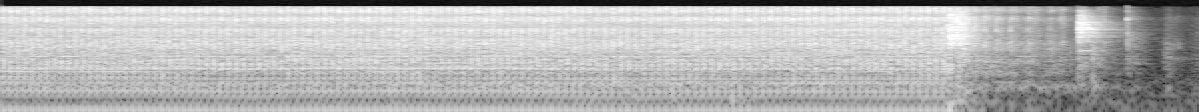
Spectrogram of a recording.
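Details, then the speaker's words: Homemade compressed-air engine in a vise, throttled by a pressed button: rapid, even chuffing at roughly four beats a second runs steadily, then cuts off abruptly; normal running. "so you can almost idle it and then oh stop and really low idle speed and then I circle"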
